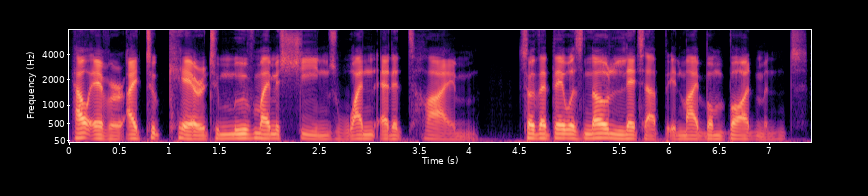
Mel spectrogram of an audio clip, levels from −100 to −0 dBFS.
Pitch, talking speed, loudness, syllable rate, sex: 95 Hz, 180 wpm, -21 LUFS, 4.4 syllables/s, male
